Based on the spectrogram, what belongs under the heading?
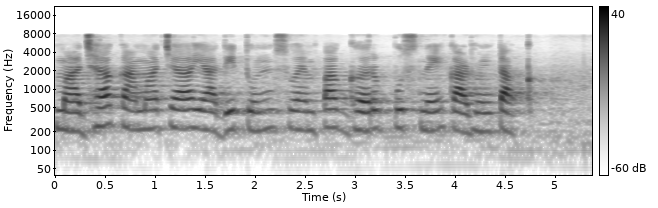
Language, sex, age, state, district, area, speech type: Marathi, female, 18-30, Maharashtra, Washim, rural, read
